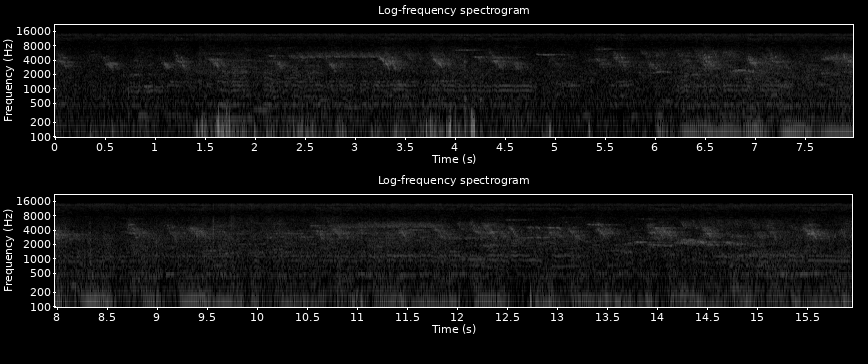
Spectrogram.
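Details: Solitary bees nesting in a bug hotel: after some early bumping knocks, a low droning hum with stacked overtones holds steady through the second half, while birds chirp faintly in the background.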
